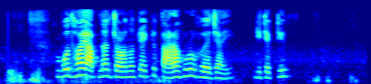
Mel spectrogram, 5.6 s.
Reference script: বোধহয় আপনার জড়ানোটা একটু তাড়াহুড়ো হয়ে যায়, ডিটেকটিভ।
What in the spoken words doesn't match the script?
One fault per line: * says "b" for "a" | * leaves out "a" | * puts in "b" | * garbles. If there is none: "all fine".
all fine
